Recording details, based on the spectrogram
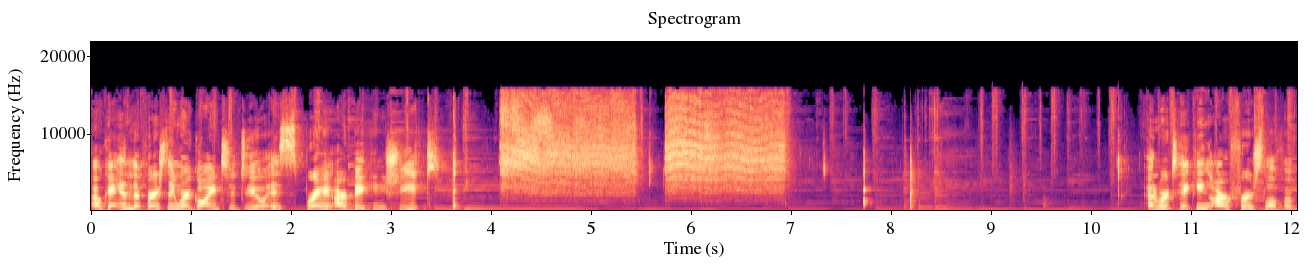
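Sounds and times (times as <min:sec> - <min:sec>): aerosol spray can hissing: 0:04.1 - 0:07.0.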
